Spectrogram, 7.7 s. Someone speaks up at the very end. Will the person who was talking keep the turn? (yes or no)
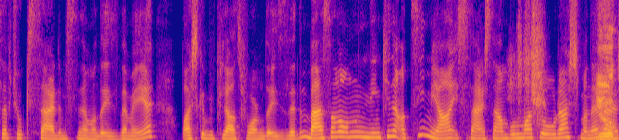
no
